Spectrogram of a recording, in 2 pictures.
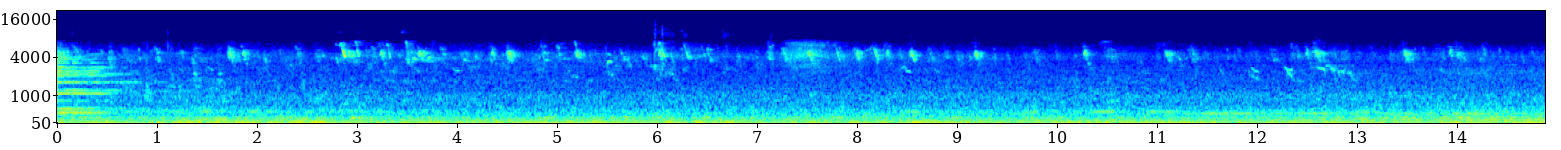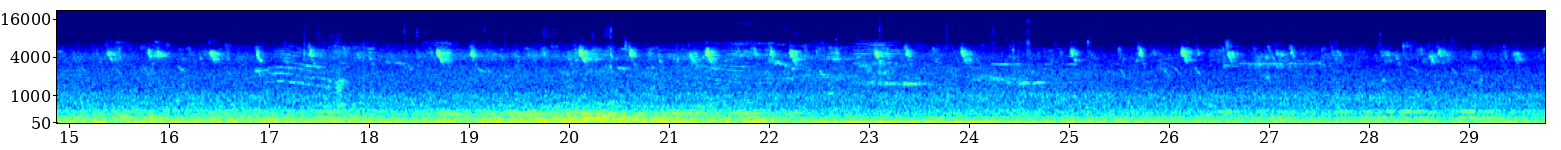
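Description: Birds chirping on and off over a steady low outdoor background rumble.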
